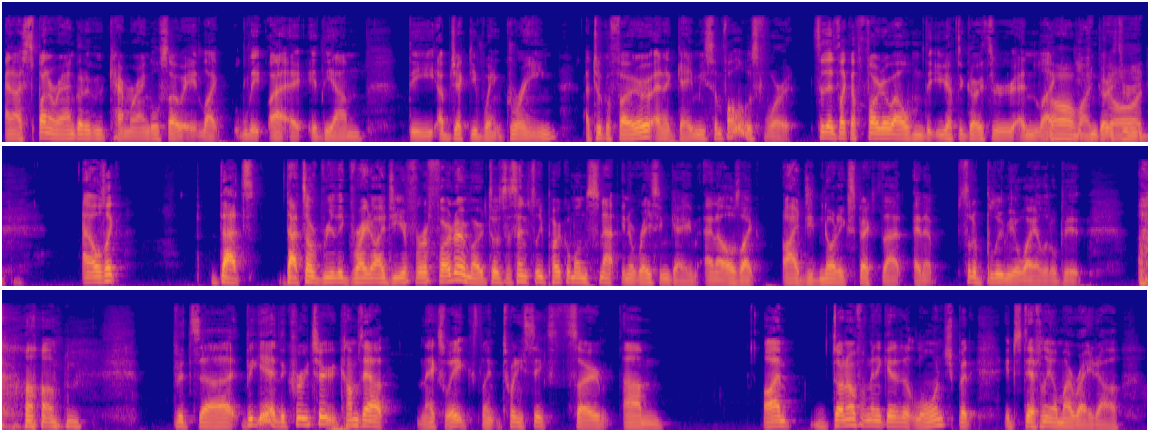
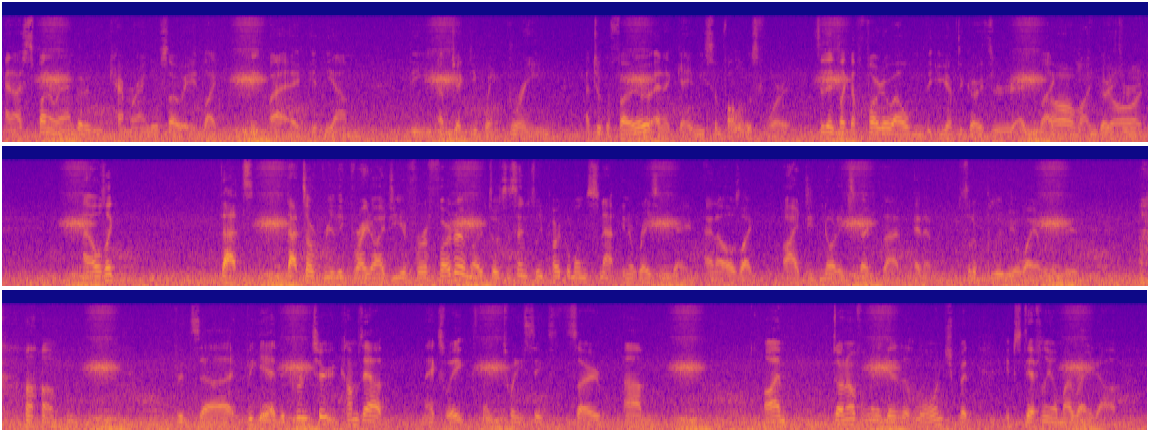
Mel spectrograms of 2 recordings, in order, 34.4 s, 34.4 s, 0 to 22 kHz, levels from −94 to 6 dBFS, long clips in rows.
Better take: first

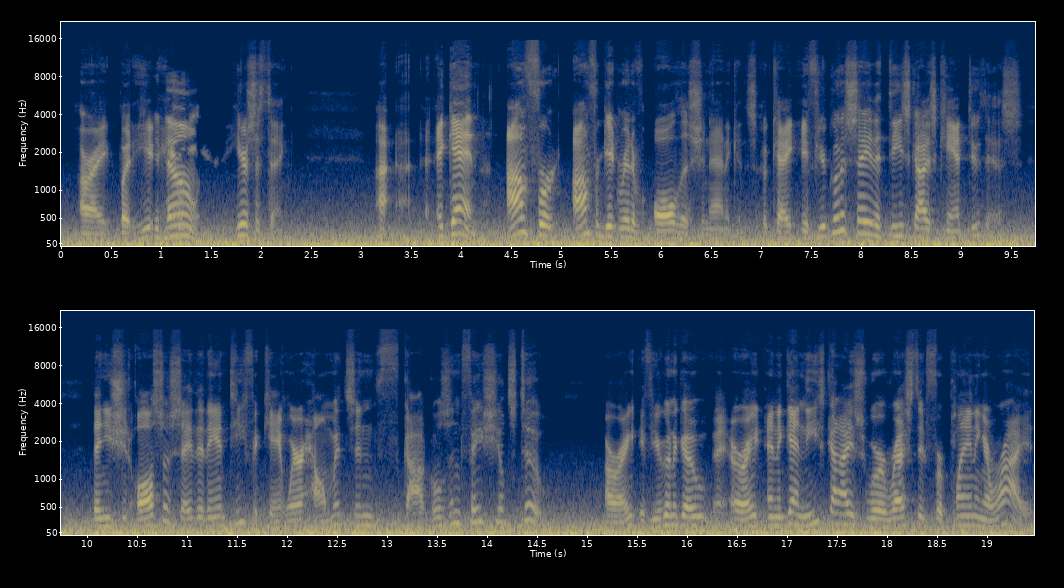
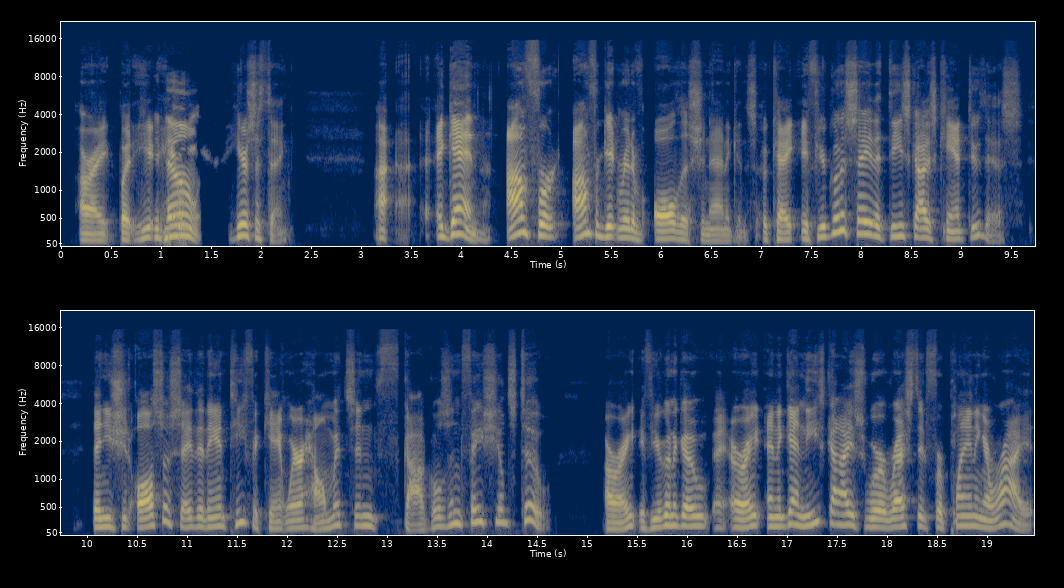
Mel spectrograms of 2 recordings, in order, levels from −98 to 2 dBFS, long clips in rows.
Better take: second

